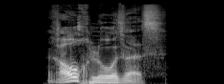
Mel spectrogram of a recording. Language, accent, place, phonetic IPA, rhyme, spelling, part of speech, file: German, Germany, Berlin, [ˈʁaʊ̯xloːzəs], -aʊ̯xloːzəs, rauchloses, adjective, De-rauchloses.ogg
- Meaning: strong/mixed nominative/accusative neuter singular of rauchlos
